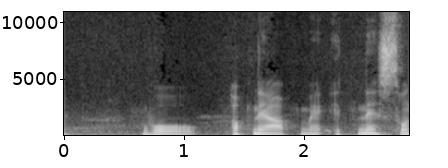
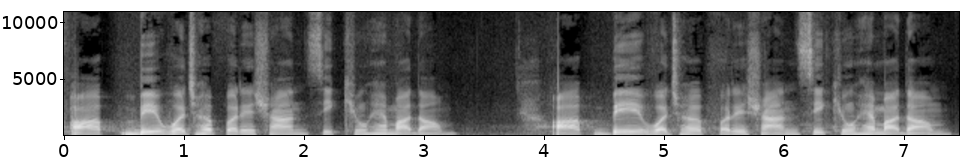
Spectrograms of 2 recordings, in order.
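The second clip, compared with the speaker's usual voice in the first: poetry recitation; 4 semitones higher than usual. Acted. Reciting Sahir's poem addressed to a Madam, measured poetic declamation. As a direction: recite it as Urdu verse, line by measured line.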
